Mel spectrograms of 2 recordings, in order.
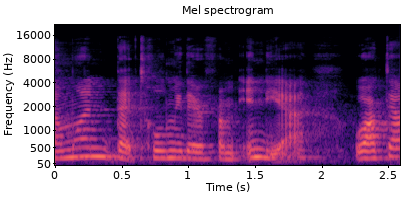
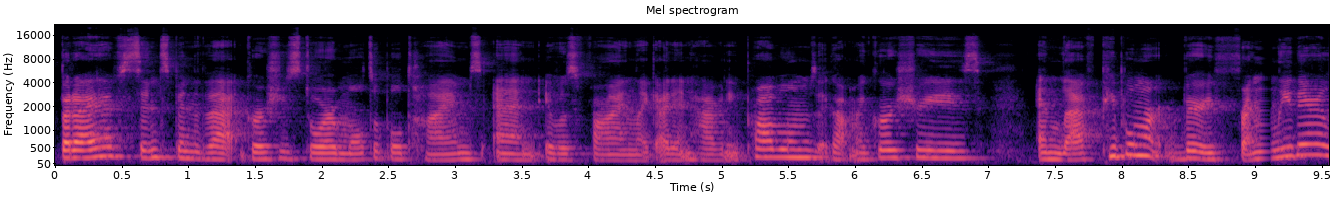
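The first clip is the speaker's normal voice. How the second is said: normal talking voice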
